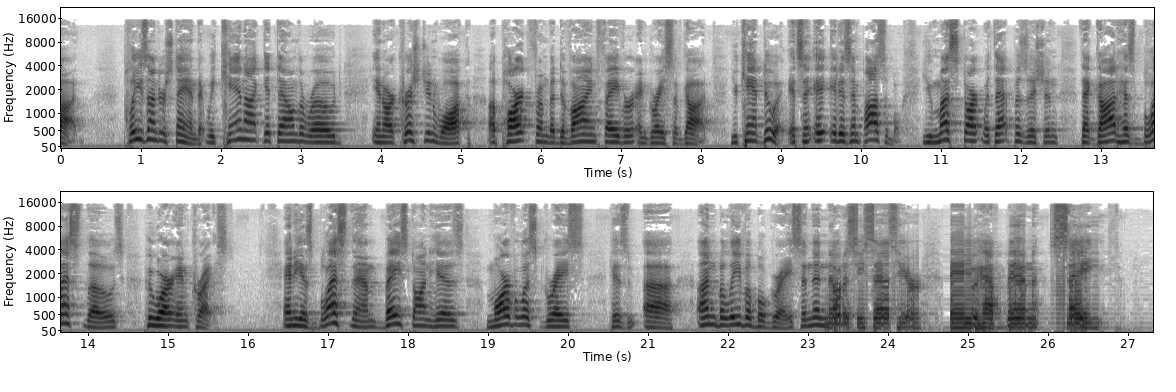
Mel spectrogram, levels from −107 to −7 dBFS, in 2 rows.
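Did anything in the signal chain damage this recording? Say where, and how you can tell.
Yes. From 23.22 s to the end at 27.31 s the sound collapses into a rigid metallic buzz at 134 Hz, the robotic sound from repeated short buffers, most likely at the driver or buffer stage. Audio arrived too seldom, so a block of about 7.5 ms was replayed to fill the gaps, skipping most of the real material. On the waveform, identical segments repeat every 7.5 ms; the spectrogram shows a steady comb of horizontal lines at multiples of 134 Hz.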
